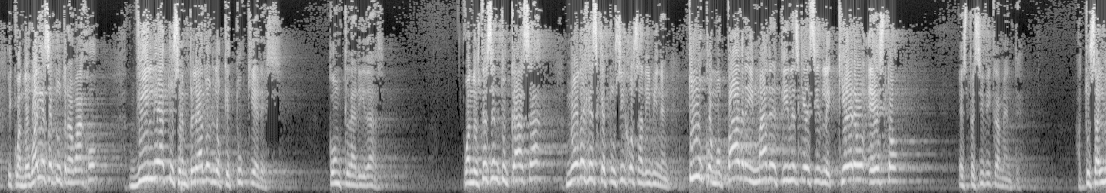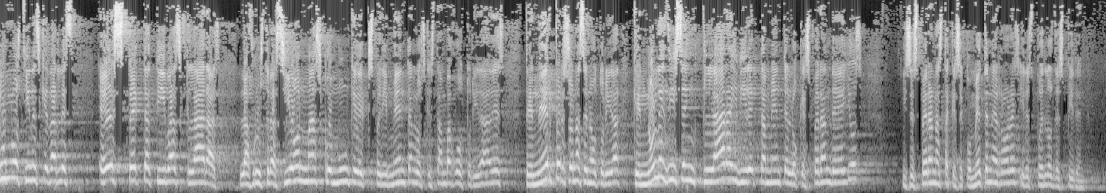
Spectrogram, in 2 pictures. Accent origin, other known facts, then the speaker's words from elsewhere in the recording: Mexico; soy mexicano y hay partes de México donde nos gusta andarnos con rodeos y otras partes donde son muy directos.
